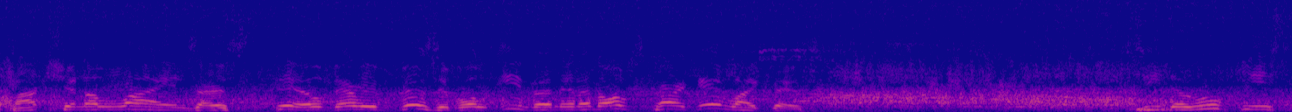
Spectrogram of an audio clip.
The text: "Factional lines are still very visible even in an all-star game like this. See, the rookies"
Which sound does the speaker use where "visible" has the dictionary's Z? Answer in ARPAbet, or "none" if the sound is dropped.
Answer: Z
